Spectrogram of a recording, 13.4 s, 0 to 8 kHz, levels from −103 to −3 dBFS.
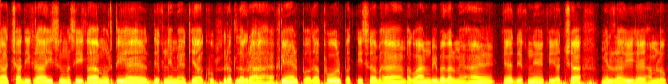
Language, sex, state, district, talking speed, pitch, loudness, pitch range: Hindi, male, Chhattisgarh, Balrampur, 160 wpm, 125 Hz, -21 LUFS, 125-130 Hz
